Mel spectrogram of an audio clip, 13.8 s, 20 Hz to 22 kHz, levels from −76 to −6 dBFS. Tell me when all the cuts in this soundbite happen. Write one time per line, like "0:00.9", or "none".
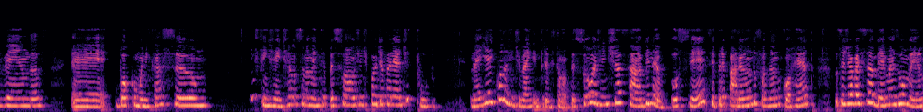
none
